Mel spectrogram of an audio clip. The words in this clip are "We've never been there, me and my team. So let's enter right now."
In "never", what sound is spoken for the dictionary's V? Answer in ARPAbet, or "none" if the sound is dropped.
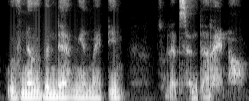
W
